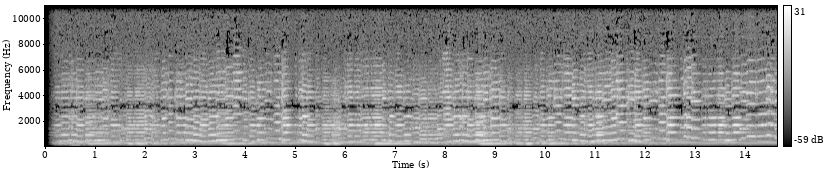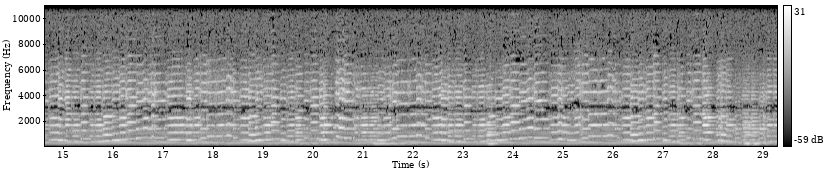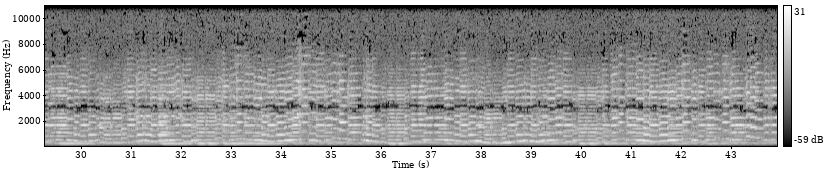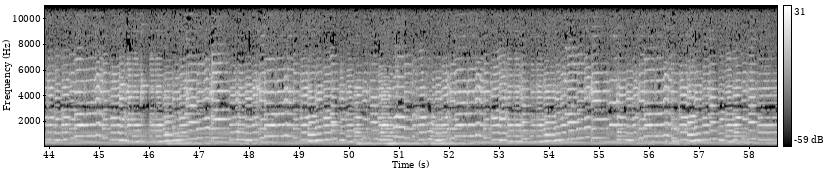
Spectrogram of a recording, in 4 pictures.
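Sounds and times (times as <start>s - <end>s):
jig tune: 0.1s - 58.5s.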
